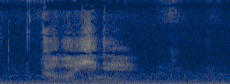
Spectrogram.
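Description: A brief soft whisper, about half a second in and lasting under a second, over a low steady room hum.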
